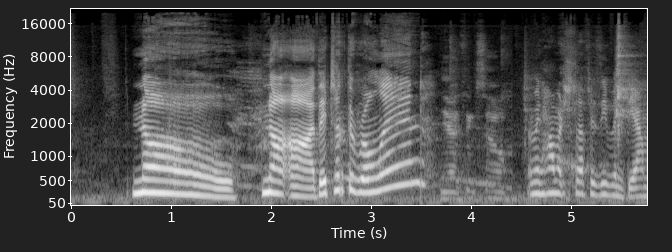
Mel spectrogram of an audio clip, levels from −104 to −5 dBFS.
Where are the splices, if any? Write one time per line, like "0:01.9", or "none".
0:01.8
0:04.5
